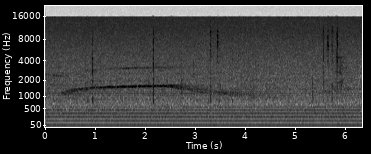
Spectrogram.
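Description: Steady electrical hum from the hall's sound system, with a few soft clicks from a laptop's keys being worked. A faint whistle-like tone rises slowly and falls again over about three seconds.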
